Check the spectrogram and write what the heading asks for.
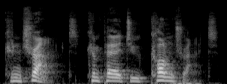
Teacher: Okay, so what we need to be aware of here is that we put the stress on the first syllable. When we use the word contract as a noun, it's important that we stress the first syllable because we can also use this word as a verb, but then the stress moves to the second syllable, which would sound like contract compared to contract.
